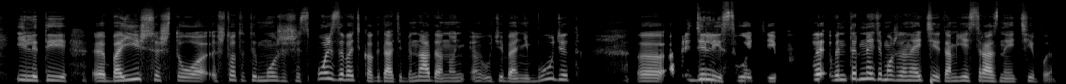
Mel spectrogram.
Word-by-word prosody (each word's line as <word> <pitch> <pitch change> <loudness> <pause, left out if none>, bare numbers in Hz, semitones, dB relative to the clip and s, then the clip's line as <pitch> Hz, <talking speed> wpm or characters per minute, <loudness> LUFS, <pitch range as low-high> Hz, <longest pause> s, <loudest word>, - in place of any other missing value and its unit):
или 205 -5 +2
ты, 185 -3 0 0.2
а, 160 - +3
боишься, 210 +7 +4
что 170 -4 0
что-то 200 -4 -4
ты 185 - -6
можешь 175 -3 -4
использовать, 235 - 0
когда 155 0 +1
тебе 155 - -12
надо, 185 -4 +3
но 150 +1 -7
н 155 - -10 0.2
у 160 - -12
тебя 155 -5 -1
не 140 -1 -9
будет. 220 - -5 0.6
Э, 155 -1 +3
определи 210 -2 +2
свой 175 0 +2
тип. 145 - -2 0.3
В 240 +1 +8
в - - +2
интернете 250 +3 +1
можно 210 -4 -2
найти, 190 0 +1
там 160 -1 0
есть 180 0 0
разные 150 -4 +2
типы. 155 +5 -6
180 Hz, 175 wpm, -31 LUFS, 155-215 Hz, 0.6 s, В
